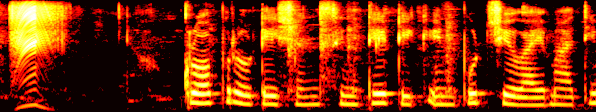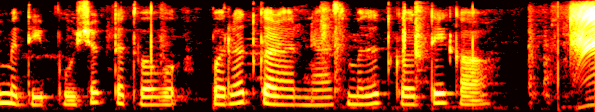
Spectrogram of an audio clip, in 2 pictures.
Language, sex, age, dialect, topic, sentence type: Marathi, female, 18-24, Standard Marathi, agriculture, question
